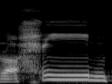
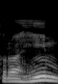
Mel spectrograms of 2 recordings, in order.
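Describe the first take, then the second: First: The h sound comes from deep in the throat. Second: The h sound is plain, not from the throat. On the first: The speaker calls it right. "হলকের মাঝখান থেকে" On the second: The speaker calls it wrong. "অধিকাংশ লোক রহিম বলে"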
